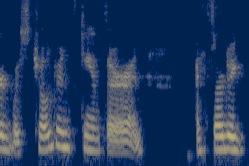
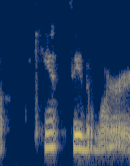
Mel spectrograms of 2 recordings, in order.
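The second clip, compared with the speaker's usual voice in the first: put-on tearful, crying voice. Retelling how she told her husband she couldn't say it: retelling own crying words. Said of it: "I'm, like, crying".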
